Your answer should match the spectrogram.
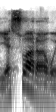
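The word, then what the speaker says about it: ישוע: 히브리어는 예수아라고 읽히고 구약에서는 대표적으로 이 여수아가 바로 이 이름을 가지고 있는 사람입니다.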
